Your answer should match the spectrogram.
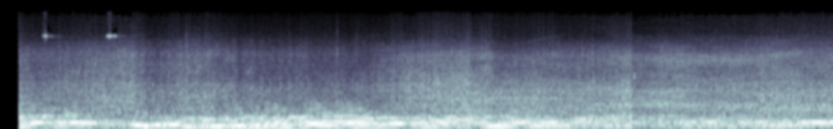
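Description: A motor vehicle's engine running steadily amid road noise, its pitch dipping briefly about two seconds in and then holding fairly level.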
